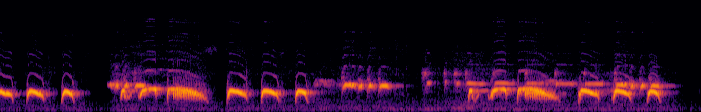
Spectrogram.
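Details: Spotted dove of a local strain, recorded as a lure to make lazy birds call. Dense, almost continuous coos, hooked and throaty, about two a second, with a sustained even tone woven between them.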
